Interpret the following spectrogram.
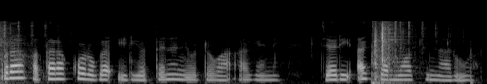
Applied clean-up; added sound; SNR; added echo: none; Mechanisms / Bicycle; 11 dB; none.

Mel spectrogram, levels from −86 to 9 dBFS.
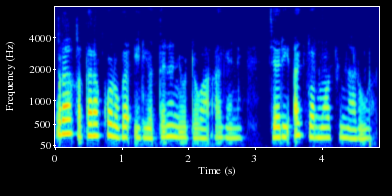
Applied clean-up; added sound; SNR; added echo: neural mask model Resemble Enhance denoiser.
